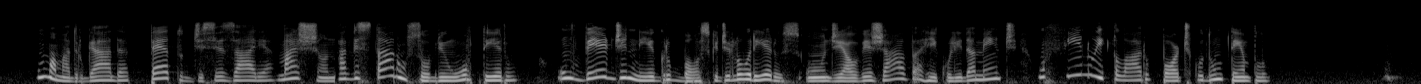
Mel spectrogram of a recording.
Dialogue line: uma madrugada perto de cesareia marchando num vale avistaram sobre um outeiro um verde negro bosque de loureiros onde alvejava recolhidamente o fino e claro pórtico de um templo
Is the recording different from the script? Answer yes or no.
yes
